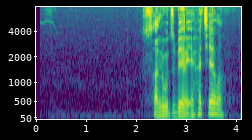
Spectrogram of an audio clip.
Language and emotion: Russian, neutral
